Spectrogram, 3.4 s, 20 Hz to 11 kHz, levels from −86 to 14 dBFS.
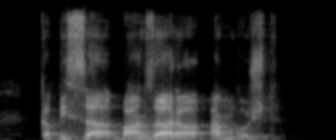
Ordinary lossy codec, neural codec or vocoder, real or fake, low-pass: Opus, 32 kbps; codec, 24 kHz, 6 kbps, HILCodec; fake; 9.9 kHz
